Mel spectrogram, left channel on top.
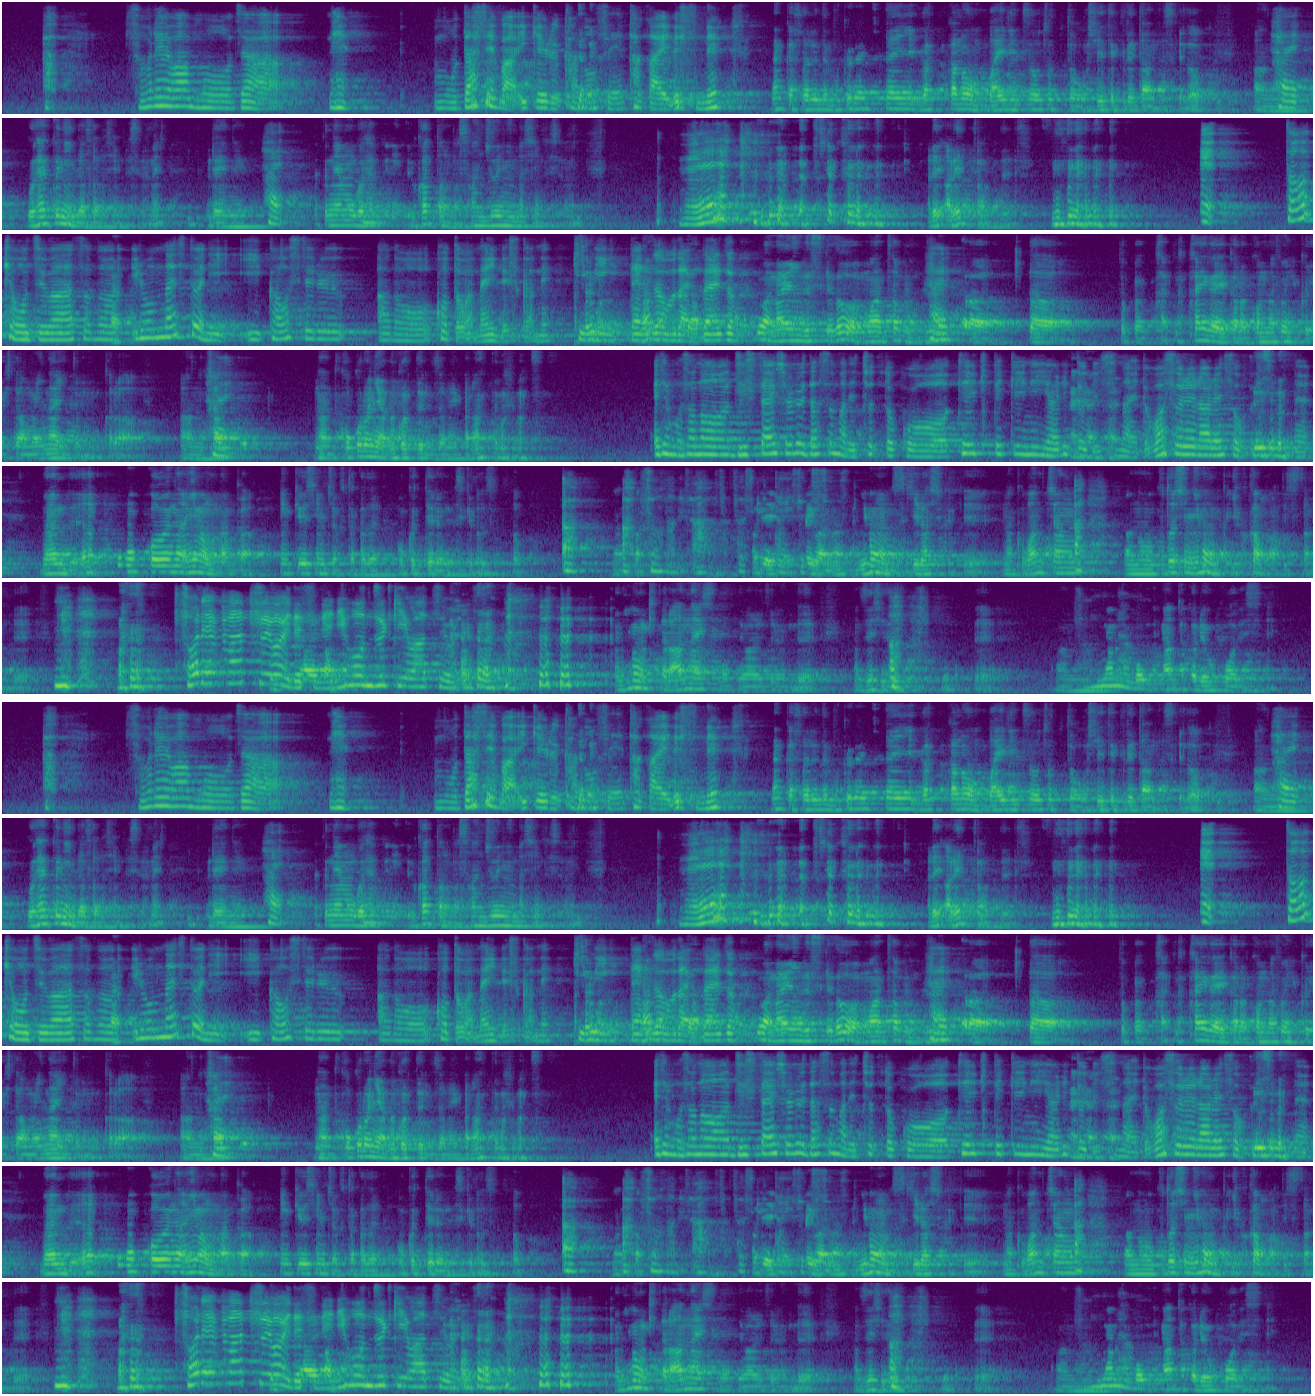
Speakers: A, on the left; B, on the right.
A: あ、それはもう、じゃあ、ね、もう出せばいける可能性高いですね。
B: <laughs> なんかそれで僕が行きたい学科の倍率をちょっと教えてくれたんですけど、あの、
A: はい、
B: 500人出したらしいんですよね、例年。
A: はい。
B: 昨年も500人で受かったのが30人らしいんですよね。
A: うん。えー、
B: <laughs> あれあれって思って。<laughs>
A: え、その教授は、その、
B: はい、
A: いろんな人にいい顔してる、あの、ことはないんですかね。君、
B: それもなくは、
A: 大丈夫だよ、大丈夫だよ。
B: なくはないんですけど、まあ多分日本から来たとか、
A: はい、
B: か、海外からこんな風に来る人はあんまりいないと思うから、あの、
A: はい。
B: ちゃんと、なんて心には残ってるんじゃないかなって思います。
A: え、でも、その、実際書類出すまで、ちょっとこう、定期的にやり取りしないと忘れられそうですよね。
B: はいはいはい。<laughs> なんで、あ、こういうな、今もなんか、研究進捗とかで送ってるんですけど、ずっと。
A: あ、
B: なんか、
A: あ、そうなんです。あ、た確かに大切そうです。
B: 彼彼がなんか日本好きらしくて、なんかワンチャン、
A: あ、
B: あの、今年日本行くかもって言ってたんで、
A: ね、
B: <laughs> ち
A: それは強いですね。
B: ょっとあれかもし
A: 日本好きは強いです。
B: れ
A: <laughs>
B: ない日本来たら案内してよって言われてるんで、ぜひぜひ、
A: あ、
B: なんで、あの、
A: そんなんもう。
B: 今んとこ、今んとこ良好ですね。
